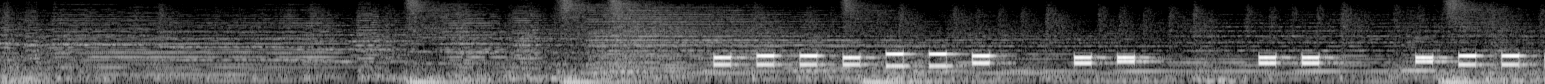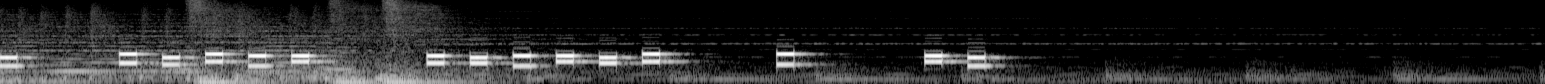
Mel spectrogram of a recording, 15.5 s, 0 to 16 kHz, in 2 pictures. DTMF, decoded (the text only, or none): 4554338 7* 77 *551 94#20 87207# 6 01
